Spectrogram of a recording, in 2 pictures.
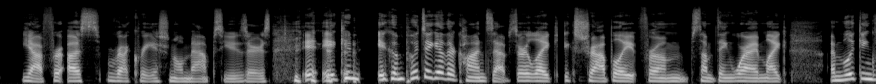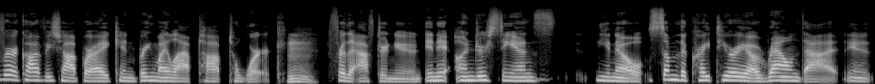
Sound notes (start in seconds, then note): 2.8 chuckles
